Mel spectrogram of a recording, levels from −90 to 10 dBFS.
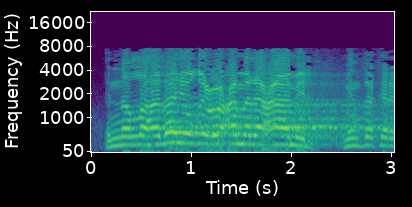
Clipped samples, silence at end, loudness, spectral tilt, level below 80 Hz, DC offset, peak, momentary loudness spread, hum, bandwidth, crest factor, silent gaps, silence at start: under 0.1%; 0 s; -12 LUFS; -3 dB/octave; -38 dBFS; under 0.1%; -4 dBFS; 8 LU; none; 7.8 kHz; 10 dB; none; 0.15 s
